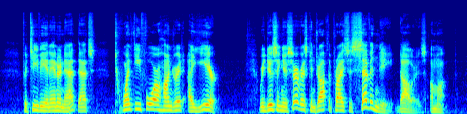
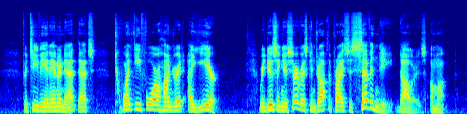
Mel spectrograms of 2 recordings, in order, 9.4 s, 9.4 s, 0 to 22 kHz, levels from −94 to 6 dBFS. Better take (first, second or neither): neither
